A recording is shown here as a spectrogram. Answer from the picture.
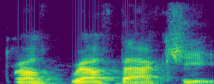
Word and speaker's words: Bakshi: How do you pronounce it? Ralph Bakshi.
